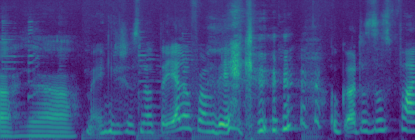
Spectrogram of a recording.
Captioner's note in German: deutscher Akzent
